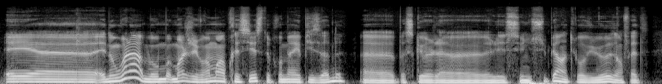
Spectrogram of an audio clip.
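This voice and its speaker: A man's voice: fairly low pitch, normal speed, smooth, no echo, studio quality. A young man co-hosting a podcast, presenting a recommendation hesitantly, with many fillers and the odd English word. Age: young adult. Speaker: podcast co-host. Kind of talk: casual chat.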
